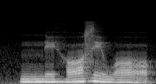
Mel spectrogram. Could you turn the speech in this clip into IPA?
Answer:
nːeɦɔze wɔ

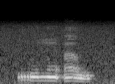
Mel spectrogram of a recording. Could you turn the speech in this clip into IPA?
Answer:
runõ ʔãw

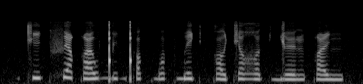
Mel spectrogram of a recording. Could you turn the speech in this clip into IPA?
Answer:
cʰikfe qʷəw ɡ͡ǃiǃʼɔkbɔkbec kɔcə ʁʷekɟøŋ qʷiŋ

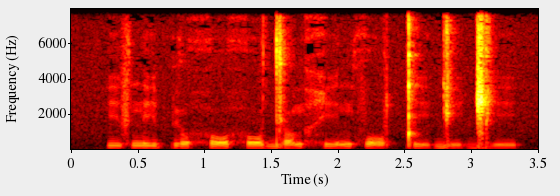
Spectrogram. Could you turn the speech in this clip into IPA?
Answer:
i˨˩fni˨˩pʲo˨˩ ho˧˩˧ho˨˩dʲɔ˧˩˧n hi˧˩˧nfo˧˩˧ ǃi˧˩˧ ɡi˧˩˧ɡ͡ǁi˨˩

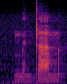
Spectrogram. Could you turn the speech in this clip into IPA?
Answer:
mə̤˨˩nt̪a˧m

